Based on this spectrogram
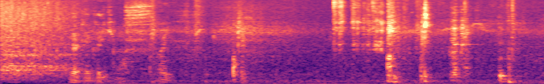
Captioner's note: steaming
